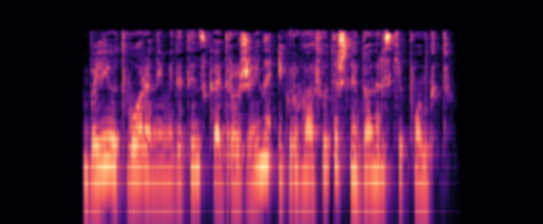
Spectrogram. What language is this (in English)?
Belarusian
